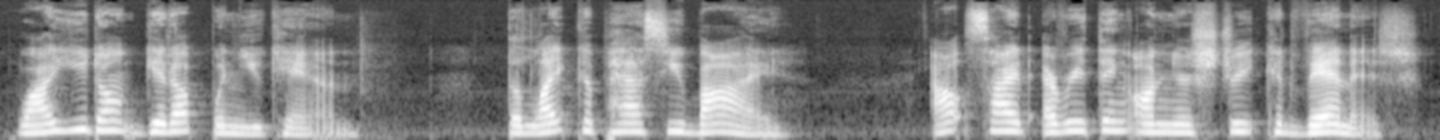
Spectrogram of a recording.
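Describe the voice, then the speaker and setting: A woman playing a frail but resilient dying woman in a live radio play, speaking in a solemn, deliberate, poetic way. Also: medium pitch, a bit bright. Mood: gently urging. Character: frail dying woman, resilient, addressing her other self.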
